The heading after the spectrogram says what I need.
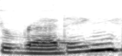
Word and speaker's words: Reading: asked him again so is the town pronounced redding and he said yeah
